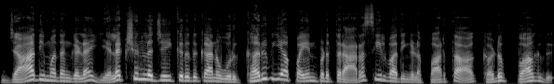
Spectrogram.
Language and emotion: Tamil, angry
